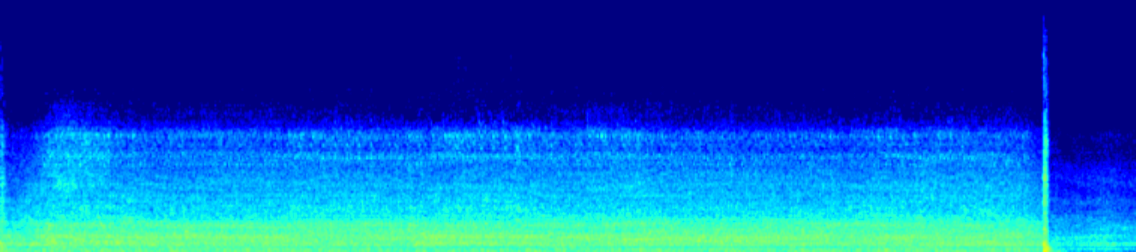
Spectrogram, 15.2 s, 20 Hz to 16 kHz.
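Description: BMW X3 M40i's 3.0-litre twin-turbo inline-six idling steadily with the hood up. Near the end a single loud thud as the hood is shut, after which the engine sounds much quieter.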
